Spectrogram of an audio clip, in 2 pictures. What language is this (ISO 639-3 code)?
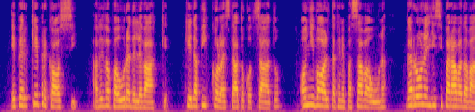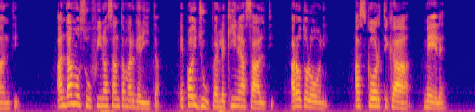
ita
